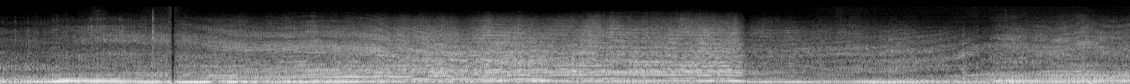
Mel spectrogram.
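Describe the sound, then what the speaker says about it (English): Race cars at 281 Speedway scream through the corners, engines loud and close, with tires squealing in long sustained howls as the cars sweep past, the pitch rising and falling through each turn. "Hear those tires squealing each and every corner."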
